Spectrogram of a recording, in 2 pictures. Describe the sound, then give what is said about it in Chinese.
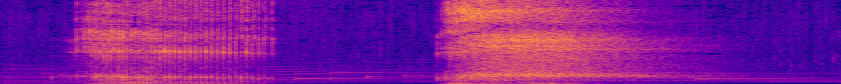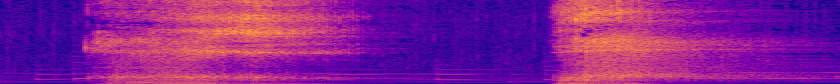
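Deep, heavy snoring from a sleeping hippo: four loud, rumbling breaths at a slow, steady rhythm, each rising and fading, with soft sustained music playing underneath and no talking. “可是河马呀，只管睡他的觉，照旧打他的呼噜。”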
